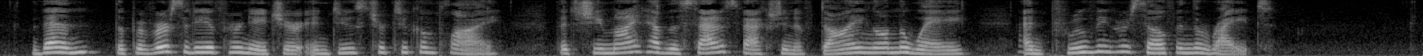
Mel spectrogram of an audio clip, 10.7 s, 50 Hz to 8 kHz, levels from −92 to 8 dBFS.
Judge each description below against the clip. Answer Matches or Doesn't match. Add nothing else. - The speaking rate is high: Doesn't match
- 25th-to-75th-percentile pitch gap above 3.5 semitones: Matches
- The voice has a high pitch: Matches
